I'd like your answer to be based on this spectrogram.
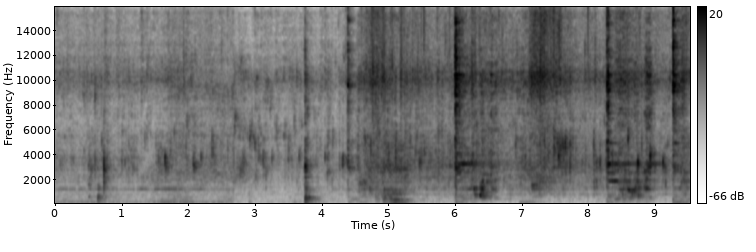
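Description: Onions frying in a pan for a Bengali-style country chicken curry, a continuous near sizzle broken by bursts of louder hissing and stirring scrapes, with occasional clatter.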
